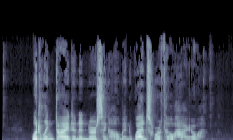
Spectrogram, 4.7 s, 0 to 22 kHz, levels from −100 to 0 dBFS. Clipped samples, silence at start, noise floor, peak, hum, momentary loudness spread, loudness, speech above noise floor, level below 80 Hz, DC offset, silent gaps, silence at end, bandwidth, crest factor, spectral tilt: under 0.1%; 0.65 s; -62 dBFS; -2 dBFS; none; 12 LU; -22 LUFS; 40 dB; -64 dBFS; under 0.1%; none; 0.6 s; 16.5 kHz; 20 dB; -4 dB/octave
